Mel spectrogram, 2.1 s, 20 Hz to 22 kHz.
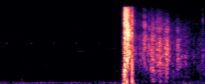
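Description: A single AR-15 rifle shot, one sharp crack a little over a second in that trails off over about half a second.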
